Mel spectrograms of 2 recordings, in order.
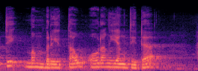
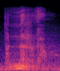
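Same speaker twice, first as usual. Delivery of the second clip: much lower, softer, conceding; humbled admission; 11 semitones lower, 7 dB quieter than usual. Retold or imitated. Rebuked man admitting the scholar is right, humbled and soft. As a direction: quietly give in, chastened. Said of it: "dia bilang".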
